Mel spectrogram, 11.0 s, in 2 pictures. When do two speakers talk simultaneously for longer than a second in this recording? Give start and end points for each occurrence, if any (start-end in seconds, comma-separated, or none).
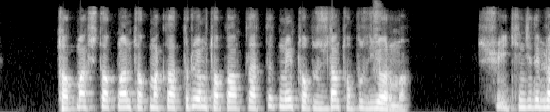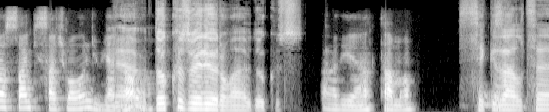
none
